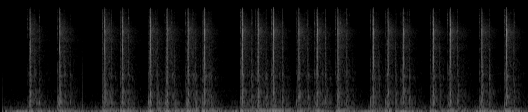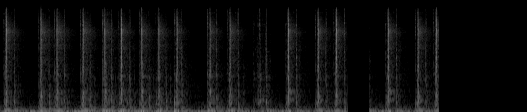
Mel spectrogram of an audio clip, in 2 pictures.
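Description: Typewriter being typed on: a fast, uneven run of key strikes, with a brief break about thirteen seconds in, then stopping abruptly.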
